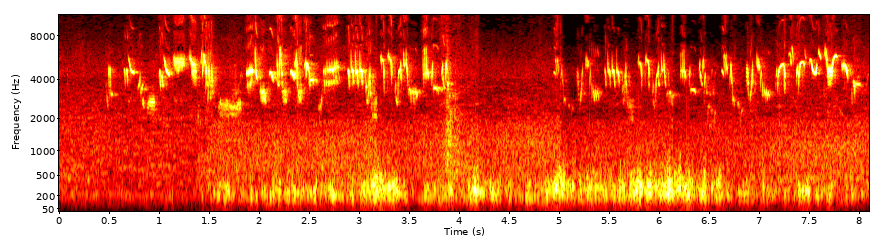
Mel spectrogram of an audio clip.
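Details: Eurasian skylark singing while searching for food in a ploughed field: rapid, chattering stream of high, twittering and trilled notes, pausing briefly near the middle before resuming, over a soft low rumble.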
